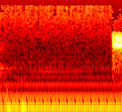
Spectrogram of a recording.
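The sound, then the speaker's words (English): Call audio drops out into dead air, blamed on the modem: only a low, steady electrical hum with no voices, ending in a short burst of hissy, static-like noise. “Oh, you cut out for a second, but you're still here.”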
